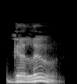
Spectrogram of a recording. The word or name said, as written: galloon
